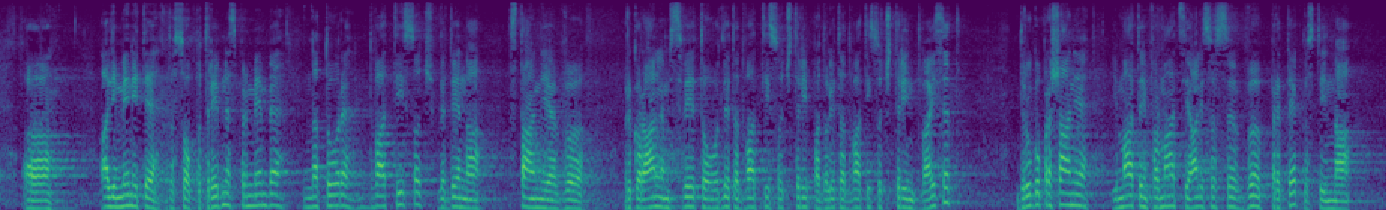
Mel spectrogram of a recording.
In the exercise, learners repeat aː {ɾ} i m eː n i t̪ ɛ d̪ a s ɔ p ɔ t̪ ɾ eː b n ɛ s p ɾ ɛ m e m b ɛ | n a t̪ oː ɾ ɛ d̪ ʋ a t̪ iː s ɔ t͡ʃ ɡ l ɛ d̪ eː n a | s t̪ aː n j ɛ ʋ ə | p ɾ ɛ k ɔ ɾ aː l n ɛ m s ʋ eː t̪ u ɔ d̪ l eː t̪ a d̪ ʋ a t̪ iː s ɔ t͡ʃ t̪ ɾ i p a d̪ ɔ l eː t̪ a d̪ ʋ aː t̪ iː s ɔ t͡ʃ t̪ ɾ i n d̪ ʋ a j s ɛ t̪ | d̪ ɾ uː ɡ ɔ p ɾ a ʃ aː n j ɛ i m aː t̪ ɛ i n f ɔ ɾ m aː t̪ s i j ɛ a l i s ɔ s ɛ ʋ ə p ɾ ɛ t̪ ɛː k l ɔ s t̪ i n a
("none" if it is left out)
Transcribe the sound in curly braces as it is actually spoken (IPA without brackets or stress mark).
l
